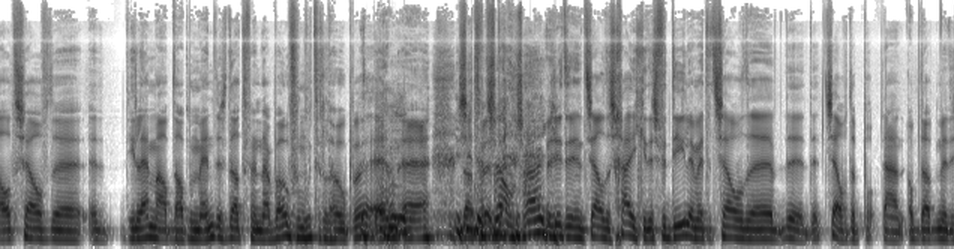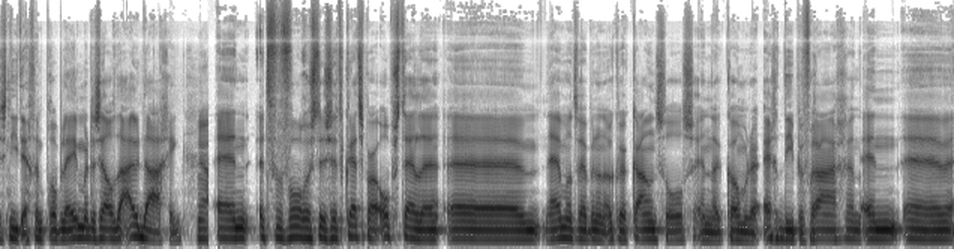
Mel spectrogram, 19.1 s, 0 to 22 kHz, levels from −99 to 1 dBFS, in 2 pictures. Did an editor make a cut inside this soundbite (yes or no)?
yes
